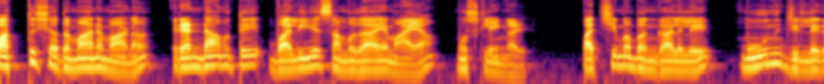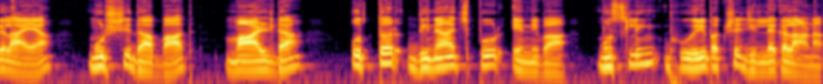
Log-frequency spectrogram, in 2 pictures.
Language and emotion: Malayalam, neutral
